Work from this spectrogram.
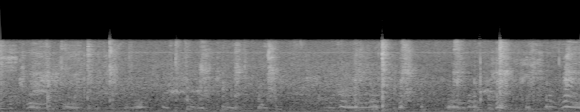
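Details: Two dogs, a three-month-old mixed-breed puppy and a Cocker Spaniel, playing together during training on bite control, indoors; soft whimpers and short yips come in scattered bursts over muffled rustling and background noise.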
